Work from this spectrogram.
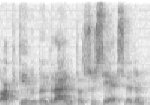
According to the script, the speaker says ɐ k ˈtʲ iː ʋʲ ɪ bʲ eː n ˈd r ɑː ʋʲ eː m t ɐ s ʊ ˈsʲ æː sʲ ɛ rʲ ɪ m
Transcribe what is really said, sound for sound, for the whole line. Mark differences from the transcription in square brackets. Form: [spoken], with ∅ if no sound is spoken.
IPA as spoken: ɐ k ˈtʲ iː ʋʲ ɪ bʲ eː n ˈd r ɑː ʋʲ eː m t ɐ s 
